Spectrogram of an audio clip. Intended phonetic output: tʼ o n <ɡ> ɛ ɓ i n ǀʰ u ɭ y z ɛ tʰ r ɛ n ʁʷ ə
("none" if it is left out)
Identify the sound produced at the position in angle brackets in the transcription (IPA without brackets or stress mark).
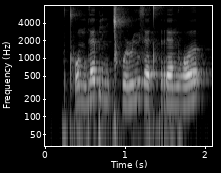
ɡ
